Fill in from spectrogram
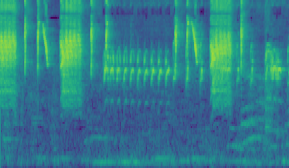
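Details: Energetic full-fill song of a long-tailed shrike (cendet): loud harsh screeching bursts alternating with quick series of clipped high notes and downslurred squeaks.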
